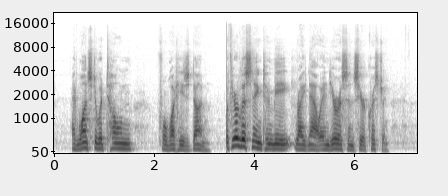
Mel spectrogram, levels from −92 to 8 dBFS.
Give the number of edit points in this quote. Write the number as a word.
one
